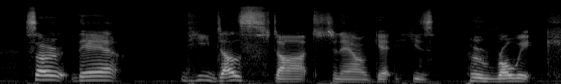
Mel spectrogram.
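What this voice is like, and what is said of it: Usual voice. Nothing is said of it.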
